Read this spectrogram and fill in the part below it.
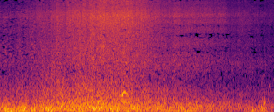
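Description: Sea waves surge onto the sand at Digha beach as the tide rises, a steady loud roar of surf mixed with gusting wind on the microphone, easing slightly toward the end, with no voices.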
